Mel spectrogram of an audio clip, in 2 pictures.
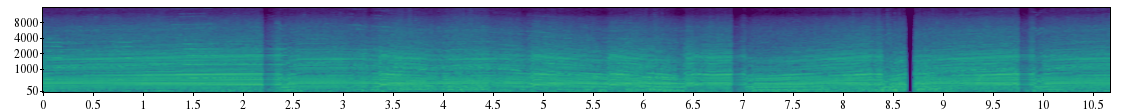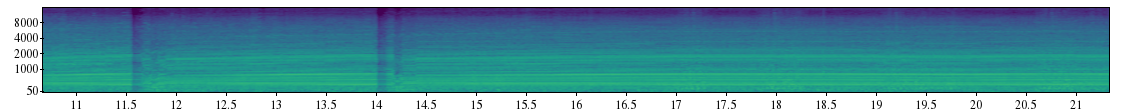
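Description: A racing car engine in the video game Real Racing 3 drones loudly and steadily, rising and falling in pitch through gear shifts and braking, with brief drops at each change.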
